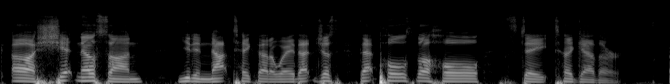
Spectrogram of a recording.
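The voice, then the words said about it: Stereotyped camp gay voice impression. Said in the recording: “that gay impression from like 1970? ... A Roger voice.”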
